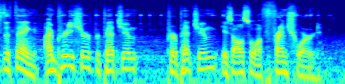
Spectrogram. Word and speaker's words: Perpetuum: I've been saying Perpetuum because perpetual. Yes, maybe, I'm not sure. But Like, I literally don't know. Here's the thing. I'm pretty sure Perpetuum is also a French word.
